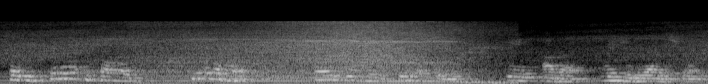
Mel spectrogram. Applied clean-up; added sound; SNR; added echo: none; Motorcycle / Engine; 5 dB; reverberation time 0.9 s.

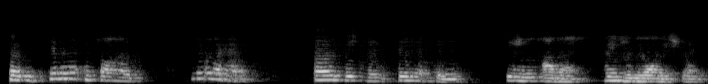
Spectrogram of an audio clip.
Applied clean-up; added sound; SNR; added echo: neural mask model DeepFilterNet 3.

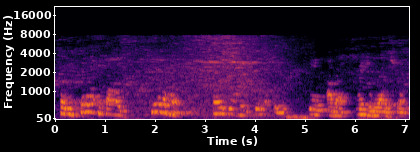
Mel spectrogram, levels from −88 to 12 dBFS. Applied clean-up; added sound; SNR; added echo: classical method WPE with log-MMSE.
